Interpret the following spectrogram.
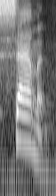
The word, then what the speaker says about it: salmon: Then a word like this, it doesn't have the ah sound, it's ah, and no L, okay? The word is salmon.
